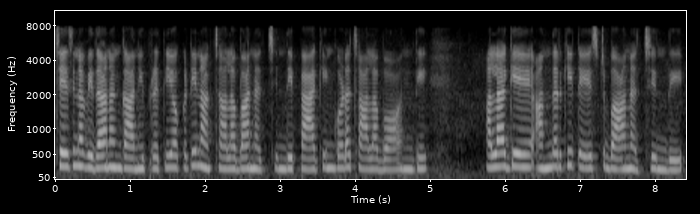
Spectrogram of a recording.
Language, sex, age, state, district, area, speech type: Telugu, female, 30-45, Andhra Pradesh, Palnadu, urban, spontaneous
